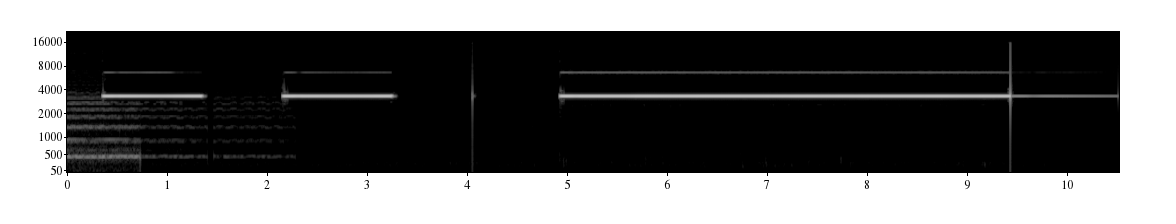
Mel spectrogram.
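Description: A pure, high, steady electronic tone from the piece's fixed-media track sounds twice, about a second each, then holds for about four and a half seconds before cutting off with a click and a short fading ring. At the start, the tail of a lower wind-instrument note dies away.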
